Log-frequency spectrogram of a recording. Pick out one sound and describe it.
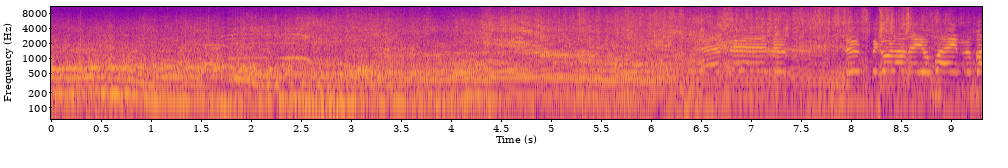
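Several car engines roar and rev loudly as the cars race around the track.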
